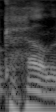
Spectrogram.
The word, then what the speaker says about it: Kehl: Borussia Dortmund director Sebastian Kehl, right, I'm going to go Kehl as the way you say his name, on Erling Haaland.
